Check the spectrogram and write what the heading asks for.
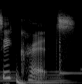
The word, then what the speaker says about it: Syscret: There's apparently a company called Syscret, and it's pronounced secret.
